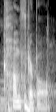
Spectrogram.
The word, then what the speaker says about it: comfortable: kernel number two is comfortable comfortable the emphasis is on the comf part that first syllable it means physically or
